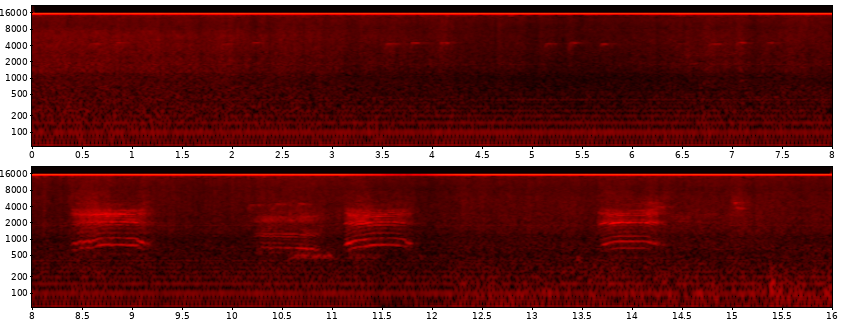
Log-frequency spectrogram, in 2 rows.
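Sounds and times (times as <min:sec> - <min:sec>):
sheep bleating: 0:08.4 - 0:09.3, 0:10.2 - 0:12.0, 0:13.6 - 0:14.4.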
